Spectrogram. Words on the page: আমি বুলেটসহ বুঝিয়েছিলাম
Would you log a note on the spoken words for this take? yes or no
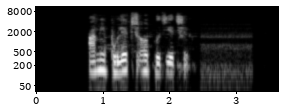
no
